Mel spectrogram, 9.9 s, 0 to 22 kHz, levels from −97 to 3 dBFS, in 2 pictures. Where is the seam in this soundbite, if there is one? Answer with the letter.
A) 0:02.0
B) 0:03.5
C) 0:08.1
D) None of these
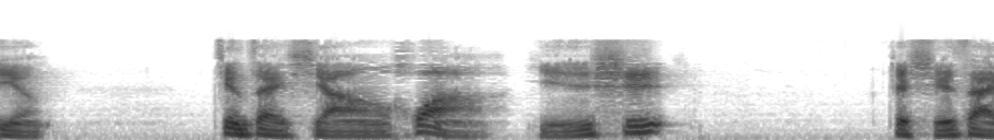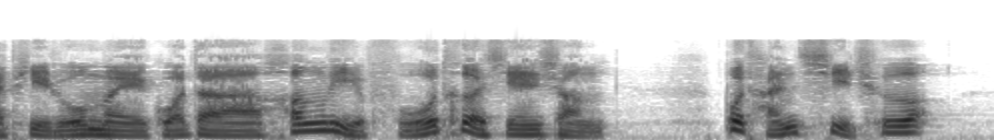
A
